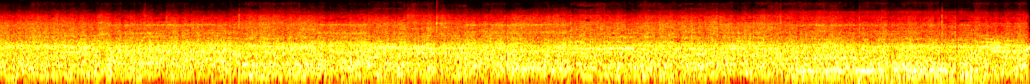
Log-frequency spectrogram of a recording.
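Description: Steady mechanical running noise of food-processing machinery, even in level throughout with a few faint steady whining tones in it.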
